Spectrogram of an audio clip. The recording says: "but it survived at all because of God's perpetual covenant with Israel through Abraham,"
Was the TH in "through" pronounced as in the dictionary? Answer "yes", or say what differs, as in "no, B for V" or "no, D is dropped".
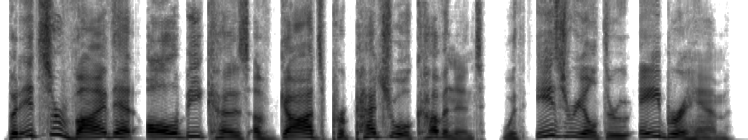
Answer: yes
